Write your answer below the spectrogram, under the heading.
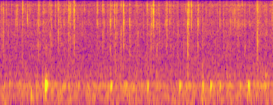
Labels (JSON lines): {"label": "ambient", "recorder": "HydroMoth"}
